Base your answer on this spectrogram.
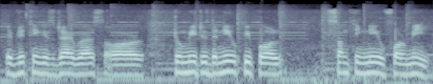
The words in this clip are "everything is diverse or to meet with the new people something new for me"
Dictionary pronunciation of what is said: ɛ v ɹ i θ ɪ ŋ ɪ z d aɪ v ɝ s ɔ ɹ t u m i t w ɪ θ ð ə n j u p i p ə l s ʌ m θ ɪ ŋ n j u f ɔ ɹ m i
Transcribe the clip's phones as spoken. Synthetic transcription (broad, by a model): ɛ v ɹ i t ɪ ŋ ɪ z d aɪ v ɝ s ɔ ɹ t u m i t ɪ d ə n j u p i p ə l s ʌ m t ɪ ŋ n j u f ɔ ɹ m i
